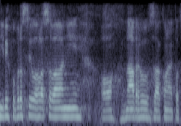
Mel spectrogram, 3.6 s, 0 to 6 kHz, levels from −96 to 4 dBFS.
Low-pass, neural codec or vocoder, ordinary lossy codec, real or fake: 5.4 kHz; codec, 16 kHz, 4 kbps, FunCodec, trained on LibriTTS, 50 frames a second; AAC, 24 kbps; fake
